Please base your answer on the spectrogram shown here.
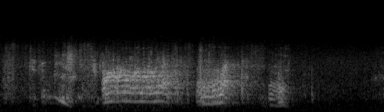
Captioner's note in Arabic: يئن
